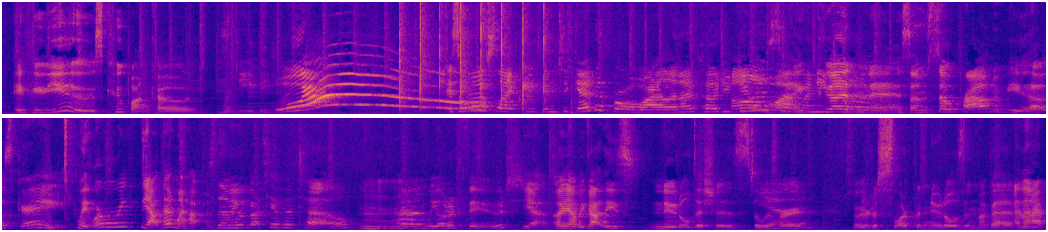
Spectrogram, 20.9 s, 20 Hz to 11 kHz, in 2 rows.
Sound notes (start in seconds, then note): 2.1 air whooshing; 3.8 applauding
